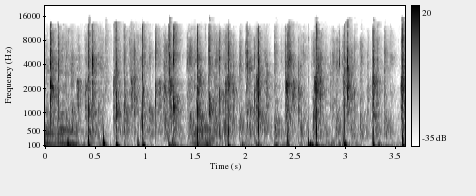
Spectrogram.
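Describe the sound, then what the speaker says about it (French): Children and an audience clap in uneven, close bursts for about four seconds, loud and busy, with some voices mixed in. "On va les applaudir peut-être, Puisalène, les enfants, on peut les applaudir."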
